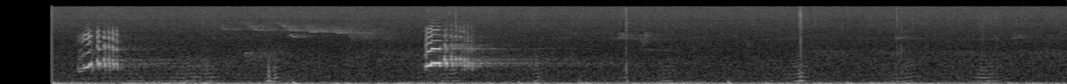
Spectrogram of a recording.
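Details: A sandhill crane, an early spring, resource-based migrant in Michigan, gives two loud, rolling, rattly bugles about three seconds apart, over a steady low rumble with faint clicks.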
